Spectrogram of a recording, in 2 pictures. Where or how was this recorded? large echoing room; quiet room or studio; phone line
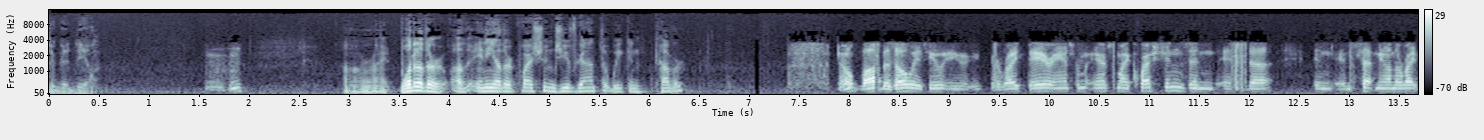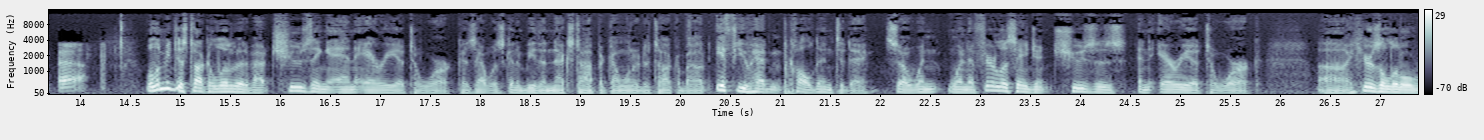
phone line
